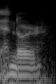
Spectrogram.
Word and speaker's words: Endor: I don't say Indoor. I say Endor. I say Intar, which is a weapon in Stargate. But if we said it too fast, maybe it sounded like Endor.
